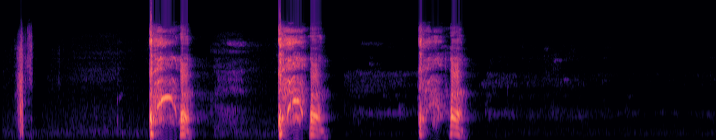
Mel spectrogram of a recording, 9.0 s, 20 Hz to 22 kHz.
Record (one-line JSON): {"three_cough_length": "9.0 s", "three_cough_amplitude": 32768, "three_cough_signal_mean_std_ratio": 0.29, "survey_phase": "beta (2021-08-13 to 2022-03-07)", "age": "45-64", "gender": "Male", "wearing_mask": "No", "symptom_none": true, "symptom_onset": "8 days", "smoker_status": "Never smoked", "respiratory_condition_asthma": false, "respiratory_condition_other": false, "recruitment_source": "REACT", "submission_delay": "1 day", "covid_test_result": "Negative", "covid_test_method": "RT-qPCR"}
